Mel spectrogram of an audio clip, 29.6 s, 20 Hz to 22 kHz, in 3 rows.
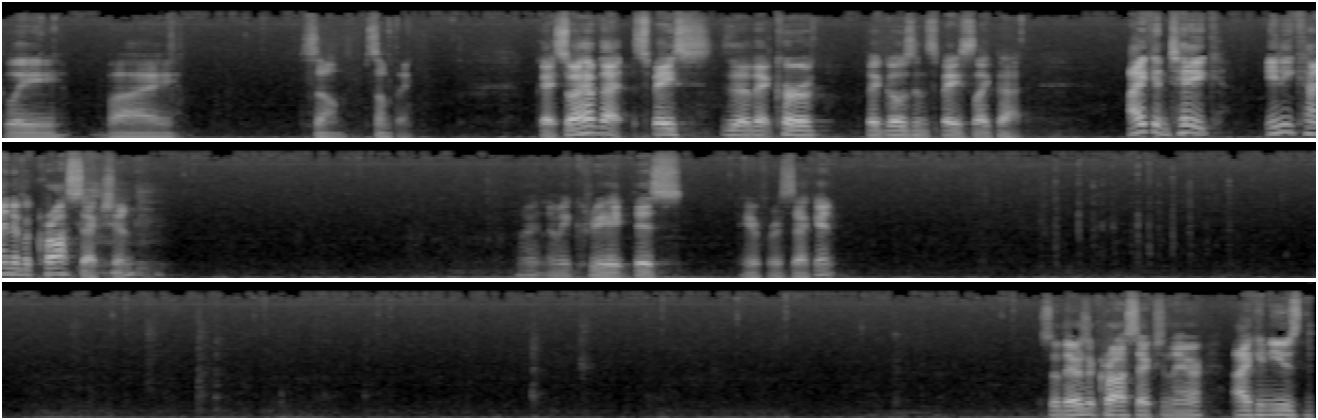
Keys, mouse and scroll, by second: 0.0-1.1 typing, 0.4 click, 2.0 click, 2.8 Escape, 3.0 Escape, 7.7 right click, 8.4-9.0 scroll, 9.0 middle click, 9.1 middle click, 9.2 middle click, 11.4 click, 12.6 click, 15.5 click, 16.9 click, 17.7-19.3 typing, 20.7 click, 21.7 click, 22.7 click, 24.7 click, 25.7 right click, 25.9-26.9 scroll, 27.4 click.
